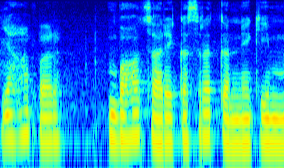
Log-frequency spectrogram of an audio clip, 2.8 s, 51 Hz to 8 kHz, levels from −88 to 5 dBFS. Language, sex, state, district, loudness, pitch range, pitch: Hindi, male, Uttar Pradesh, Budaun, -30 LUFS, 115-130 Hz, 120 Hz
